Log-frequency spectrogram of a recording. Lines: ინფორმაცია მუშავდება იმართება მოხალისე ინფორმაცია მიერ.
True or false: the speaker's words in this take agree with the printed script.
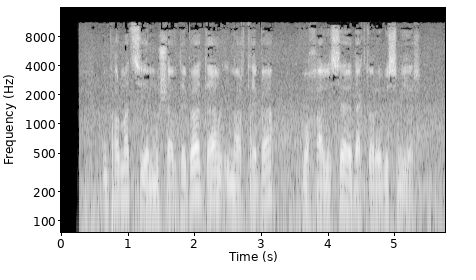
false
